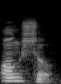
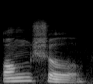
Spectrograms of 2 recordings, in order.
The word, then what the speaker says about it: অংশ: প্রিয়তম একইভাবে প্রিয়তম তো তিন নম্বরে যে নিয়মটি আছে সেটি হচ্ছে অন্ত অ এর পূর্বে অনুস্বার বিসর্গ থাকলে অ এর উচ্চারণ ও এর মত হবে যেমন অংশ অন্ত অ এর পূর্বে কি আছে অনুস্বার আছে দুঃখ অন্ত অ এর পূর্বে বিসর্গ আছে তাহলে কি হবে ও এর মত হয়ে যাবে অংশ দুঃখ একইভাবে বংশ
